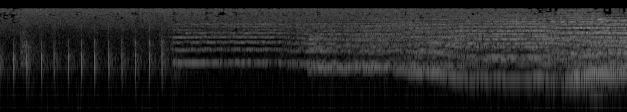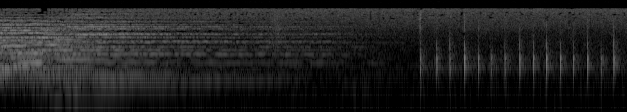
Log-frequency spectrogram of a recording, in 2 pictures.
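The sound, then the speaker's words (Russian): Quick, evenly spaced knocking comes in two short bursts, one at the start and one at the end. Between them a sliding, musical tone swells and fades. No one speaks. “Кто там стучит?”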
